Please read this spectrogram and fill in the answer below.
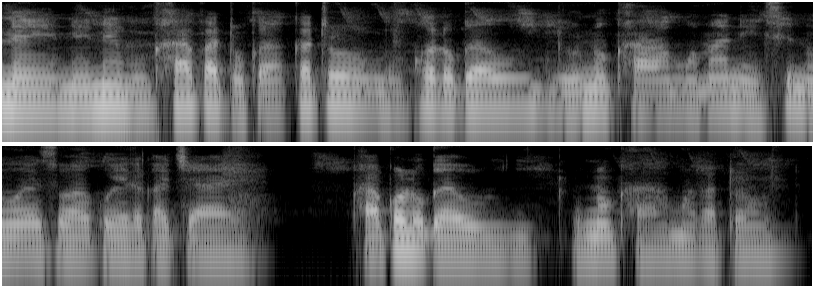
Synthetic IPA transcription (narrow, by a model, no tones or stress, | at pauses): nɛnɛnɛmuŋkʰakatukakatɔŋɡukɔlɔɡaud͡ʒiunɔkʰamwamanɛsinuwɛzɔwakuɛlɛkat͡ʃajɛ | kʰakɔlɔɡaud͡ʒiunɔŋkʰamwakatɔnda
